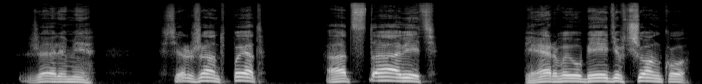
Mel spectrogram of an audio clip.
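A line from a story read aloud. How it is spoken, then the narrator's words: Hoarse. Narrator (Russian): Лежащий на земле Тру хрипло сказал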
